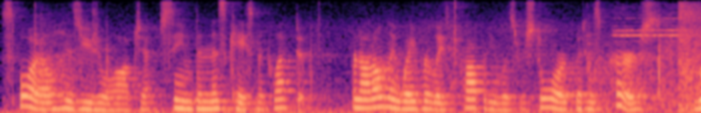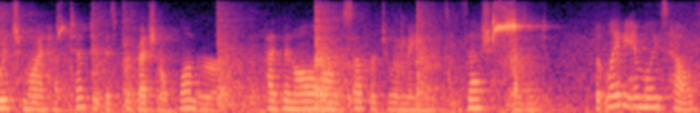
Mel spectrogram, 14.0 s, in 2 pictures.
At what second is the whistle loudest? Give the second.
12 s.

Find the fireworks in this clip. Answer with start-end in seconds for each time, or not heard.
6.1-12.3.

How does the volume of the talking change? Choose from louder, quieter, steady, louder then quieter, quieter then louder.
steady.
